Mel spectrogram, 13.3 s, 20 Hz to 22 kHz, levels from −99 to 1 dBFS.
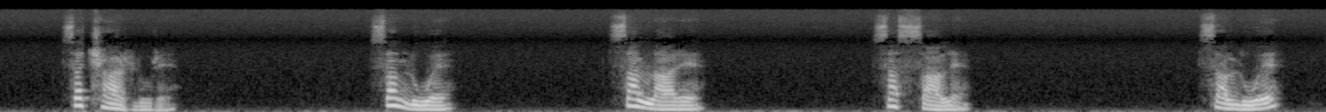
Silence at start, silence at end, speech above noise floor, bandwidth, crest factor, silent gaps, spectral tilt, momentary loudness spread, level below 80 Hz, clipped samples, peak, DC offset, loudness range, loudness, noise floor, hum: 0.65 s; 0.45 s; 35 dB; 15.5 kHz; 16 dB; none; -6 dB/octave; 17 LU; -54 dBFS; under 0.1%; -8 dBFS; under 0.1%; 4 LU; -22 LUFS; -56 dBFS; none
